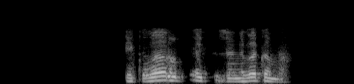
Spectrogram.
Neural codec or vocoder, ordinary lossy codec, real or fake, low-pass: codec, 44.1 kHz, 1.7 kbps, Pupu-Codec; Opus, 16 kbps; fake; 5.4 kHz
